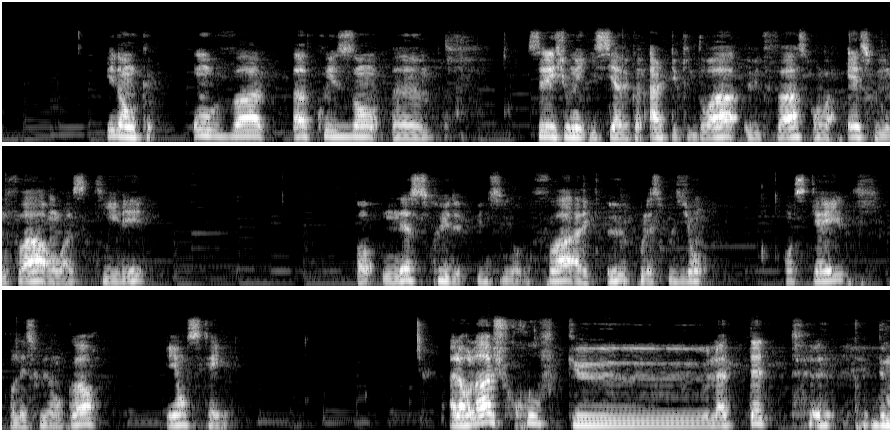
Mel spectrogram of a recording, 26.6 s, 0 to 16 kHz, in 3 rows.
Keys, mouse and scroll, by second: 4.6-6.1 middle drag, 6.1 alt+right click, 7.2 KP_1, 8.2 e, 9.2 s, 14.3 e, 15.0 s, 17.3 e, 20.9 scroll down 1, 21.6-22.7 scroll up 3, 22.7 scroll up 1, 23.0-26.2 middle drag, 26.3 KP_3.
